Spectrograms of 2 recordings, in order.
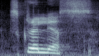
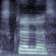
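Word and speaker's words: scurrilous: Next है स्क्रेलस। ये जो स्क्रीलियस ऐसे मत पढ़ो, स्क्रलस ऐसे इसको पढ़िए आप, ठीक है। ये बीच में से आई को गायब कर दीजिए, इसका प्रोनाउंसिएशन होगा स्क्रलस।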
